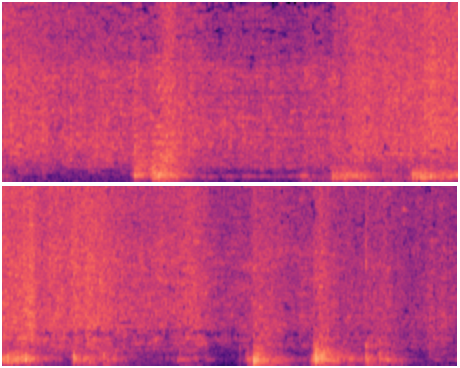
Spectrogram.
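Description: Fried tomato and potato tipped into hot oil and stirred, giving a steady broad sizzle with a few sharp spoon-on-pan clinks and scrapes near the end, close and moderately loud with no talking.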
